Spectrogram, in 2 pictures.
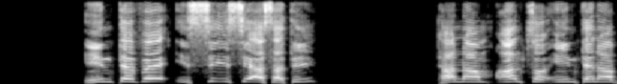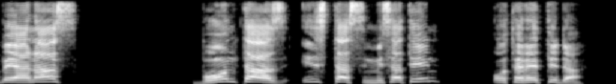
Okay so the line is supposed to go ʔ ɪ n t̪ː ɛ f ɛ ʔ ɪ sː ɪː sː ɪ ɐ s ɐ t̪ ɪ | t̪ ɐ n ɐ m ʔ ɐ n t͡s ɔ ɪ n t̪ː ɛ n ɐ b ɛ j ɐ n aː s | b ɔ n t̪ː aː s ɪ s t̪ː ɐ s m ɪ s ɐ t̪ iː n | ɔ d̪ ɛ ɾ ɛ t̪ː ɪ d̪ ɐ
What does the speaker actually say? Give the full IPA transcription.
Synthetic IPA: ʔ ɪ n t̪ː ɛ f ɛ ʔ ɪ sː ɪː sː ɪ ɐ s ɐ t̪ ɪ | t̪ ɐ n ɐ m ʔ ɐ n t͡s ɔ ɪ n t̪ː ɛ n ɐ b ɛ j ɐ n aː s | b ɔ n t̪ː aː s ɪ s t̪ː ɐ s m ɪ s ɐ t̪ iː n | ɔ t̪ ɛ ɾ ɛ t̪ː ɪ d̪ ɐ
